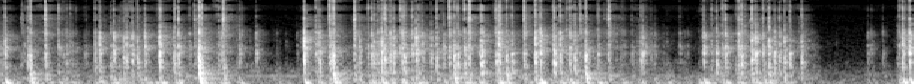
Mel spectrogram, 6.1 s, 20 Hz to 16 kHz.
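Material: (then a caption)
Plastic, metal. Both hands' fingertips type continuously on a SteelSeries Apex 7 TKL mechanical keyboard with Red switches, black plastic keycaps on a metal plate, and a hollow RGB-backlit case resting on a desk. Rapid, overlapping bright clacks with low thocky bottoming-out come in steady bursts, with short lulls around the two-second mark and near the end before typing resumes.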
